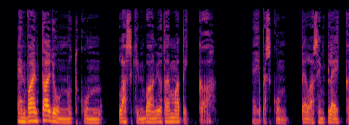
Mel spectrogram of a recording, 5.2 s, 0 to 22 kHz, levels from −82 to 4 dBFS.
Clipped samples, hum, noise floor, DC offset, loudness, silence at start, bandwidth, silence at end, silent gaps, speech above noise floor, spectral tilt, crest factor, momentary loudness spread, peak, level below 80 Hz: under 0.1%; none; -57 dBFS; under 0.1%; -22 LUFS; 0.25 s; 16.5 kHz; 0 s; none; 35 dB; -5 dB/octave; 22 dB; 15 LU; 0 dBFS; -56 dBFS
